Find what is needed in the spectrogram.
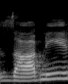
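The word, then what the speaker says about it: Xobni: listening is it was zobny it was originally called zobny but Bill Gates pronounced it zombie so they changed the pronunciation of the name and it's inbox spelled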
